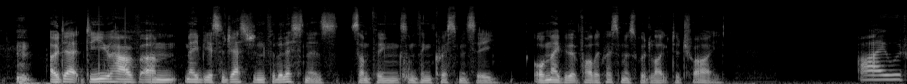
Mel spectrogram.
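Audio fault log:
0.47–2.82 s, CD scratch ticks: a surface blemish wipes out more data than error correction can rebuild on each disc revolution, so the player interpolates or mutes those samples, leaving ten regular ticks in the speech, about four per second, the longest about 4 ms.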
